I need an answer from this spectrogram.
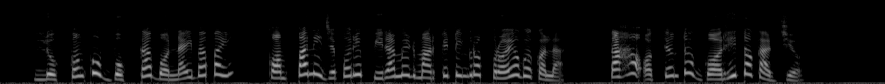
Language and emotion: Odia, disgusted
